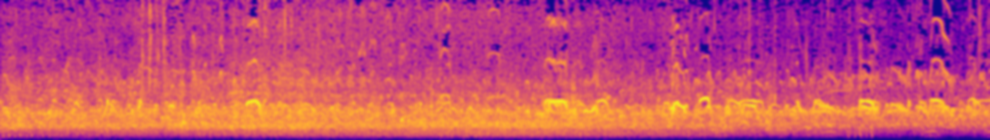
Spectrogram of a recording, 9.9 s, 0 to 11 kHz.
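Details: About 20,000 red knots lifting off from a high tide roost, recorded close: a thick, continuous wall of clipped, mid-pitched calls with a few clearer notes poking through the din.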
